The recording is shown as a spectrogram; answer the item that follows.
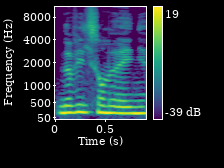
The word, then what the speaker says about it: Neuville-sur-Mehaigne: J'arrive jamais à bien prononcer. Neuville-sur-Mehaigne.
